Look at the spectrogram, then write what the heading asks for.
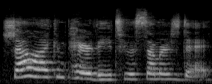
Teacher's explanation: you can see we have a series of unstressed and stressed syllables, and we have 5 stresses, which we already know would make that iambic pentameter.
